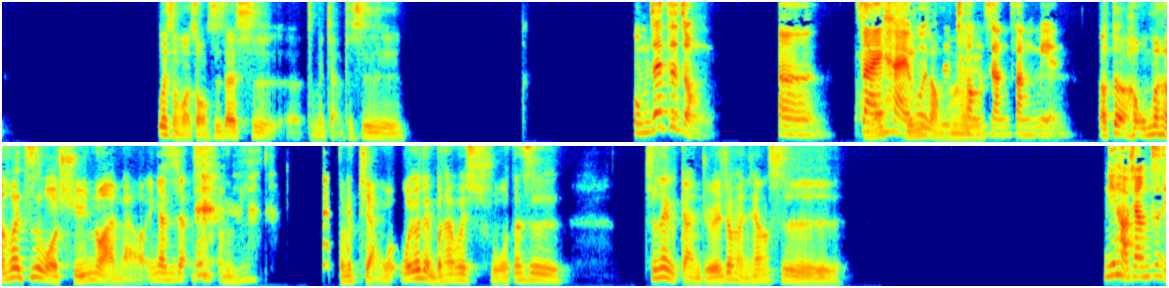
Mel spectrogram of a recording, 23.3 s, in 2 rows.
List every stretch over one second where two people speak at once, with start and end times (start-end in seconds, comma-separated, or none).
8.5-9.8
